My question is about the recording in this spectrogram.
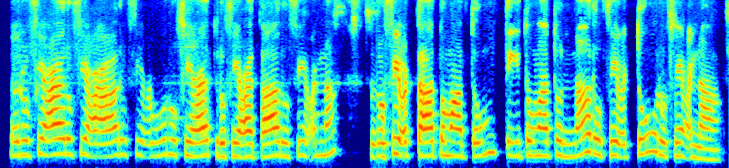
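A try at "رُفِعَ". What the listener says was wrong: Good, very good.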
